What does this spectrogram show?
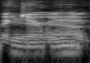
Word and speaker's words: McDiarmid: How do you pronounce this guy's name? Is that his name? McDiarmid. Ian McDermott.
